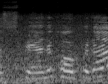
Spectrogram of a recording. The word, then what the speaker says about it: spanakopita: This is a spanakopita. Spanakopita, that's how you pronounce that.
